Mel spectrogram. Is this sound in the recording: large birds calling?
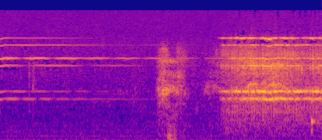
no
